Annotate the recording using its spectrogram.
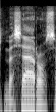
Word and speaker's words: Mesaros: It's MESAROS, am I right? – You're right.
